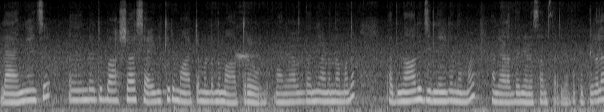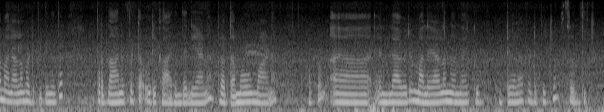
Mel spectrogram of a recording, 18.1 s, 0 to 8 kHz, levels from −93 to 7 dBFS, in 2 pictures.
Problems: none marked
